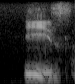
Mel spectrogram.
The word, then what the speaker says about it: Ys: Yeah, they, it's spelled YS, ease uh, to say it.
